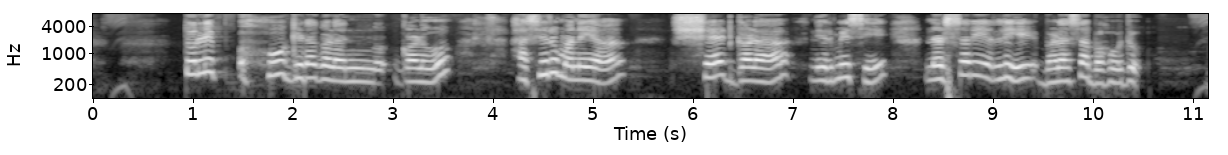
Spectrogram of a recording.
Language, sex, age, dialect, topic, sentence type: Kannada, female, 25-30, Mysore Kannada, agriculture, statement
